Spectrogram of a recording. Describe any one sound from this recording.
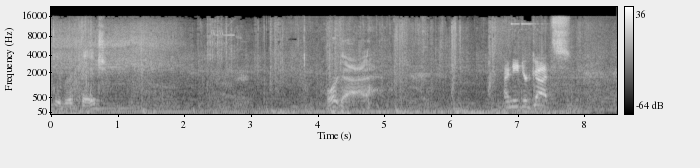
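A monster growls and roars close by.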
